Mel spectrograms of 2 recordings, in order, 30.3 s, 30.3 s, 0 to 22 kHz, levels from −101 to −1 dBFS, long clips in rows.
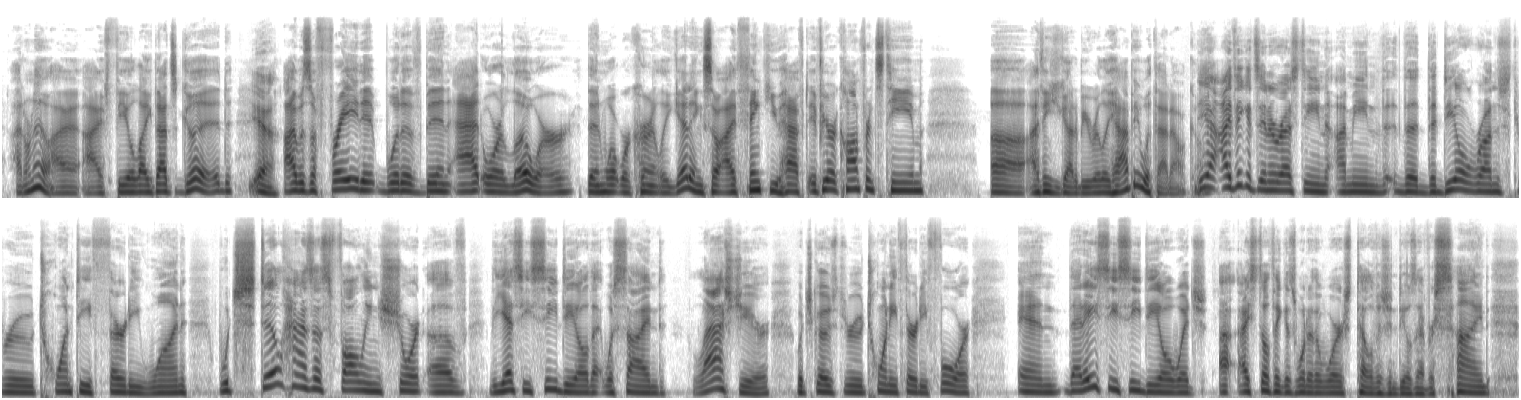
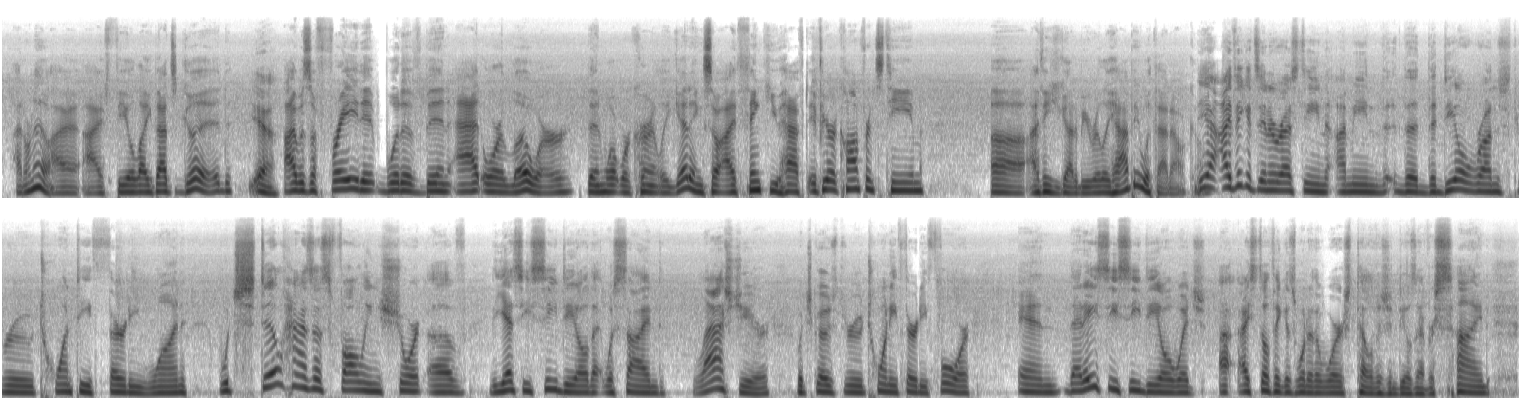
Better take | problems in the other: first | hiss; faint; throughout; 25 dB below the speech

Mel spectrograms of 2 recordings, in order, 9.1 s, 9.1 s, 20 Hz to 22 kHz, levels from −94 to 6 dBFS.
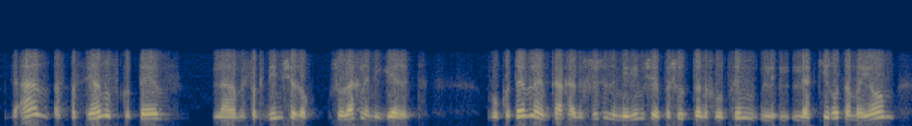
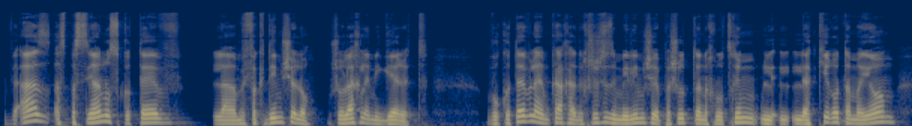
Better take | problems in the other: second | phone-call audio; poor line; nothing above 4 kHz

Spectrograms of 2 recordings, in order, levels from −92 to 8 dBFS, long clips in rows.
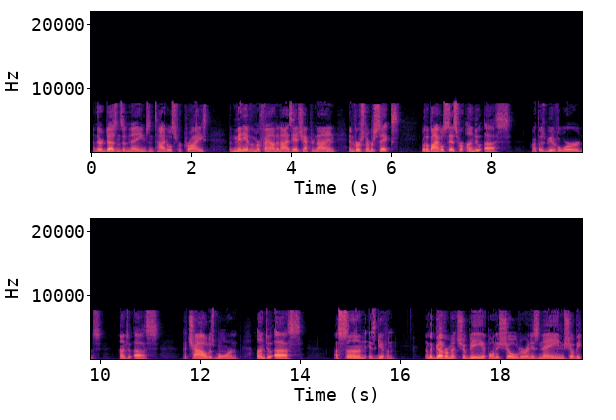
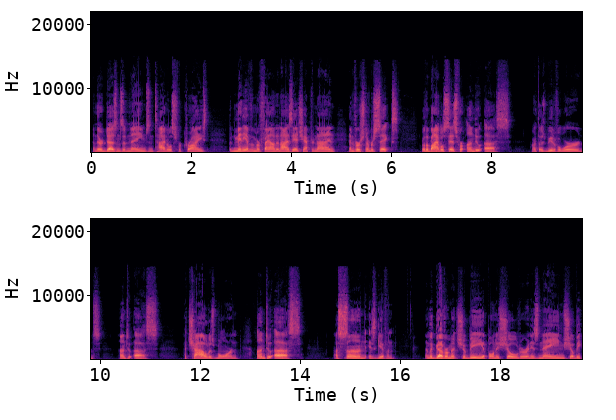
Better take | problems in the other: second | garbled, watery; badly; nothing above 7.5 kHz; slightly in the second

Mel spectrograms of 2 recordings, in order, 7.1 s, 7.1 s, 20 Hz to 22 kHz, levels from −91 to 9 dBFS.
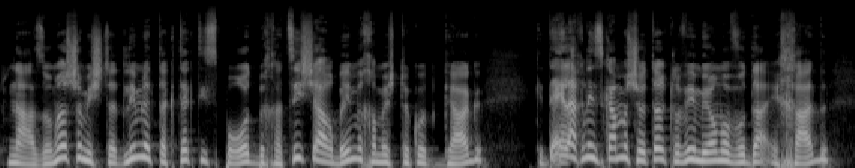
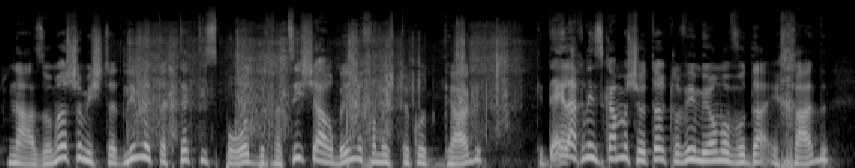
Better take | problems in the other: first | footsteps; noticeable; from 1 to 4 s; peak 8 dB below the speech

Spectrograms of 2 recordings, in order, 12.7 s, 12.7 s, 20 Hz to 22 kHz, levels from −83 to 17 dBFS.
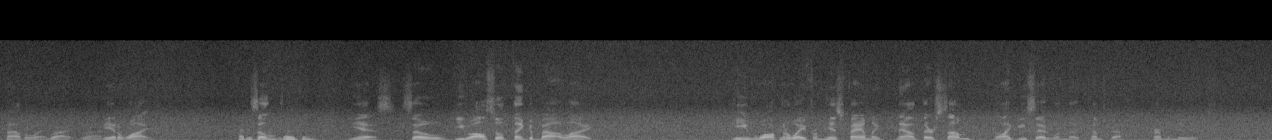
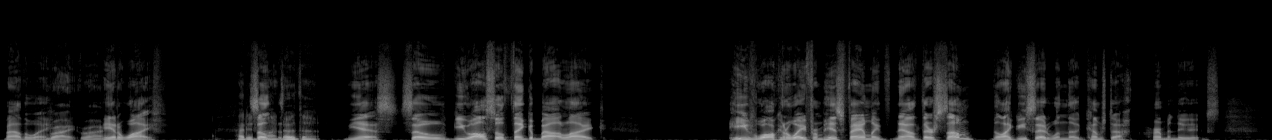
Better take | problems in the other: second | hiss; loud; throughout; 9 dB below the speech

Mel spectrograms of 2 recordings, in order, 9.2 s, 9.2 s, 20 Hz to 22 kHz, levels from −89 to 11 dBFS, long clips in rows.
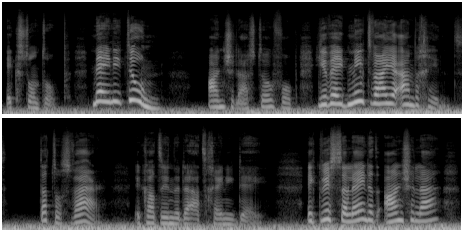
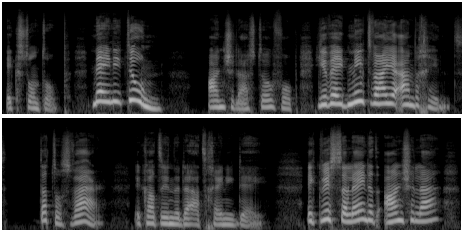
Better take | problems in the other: second | low rumble; faint; throughout; 25 dB below the speech

